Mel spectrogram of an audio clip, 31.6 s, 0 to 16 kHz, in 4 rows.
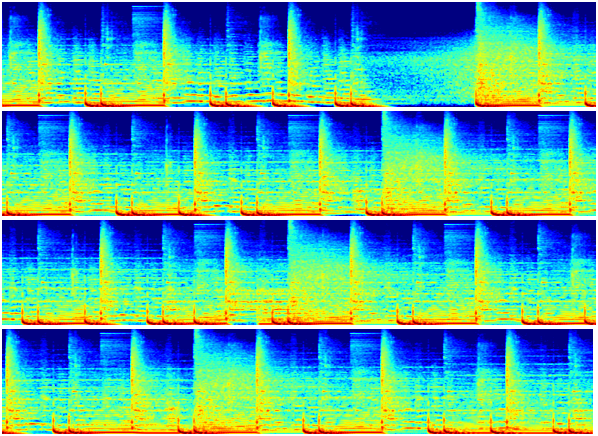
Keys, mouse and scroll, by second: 0.5-2.4 typing, 3.5 click, 4.9 ctrl+t, 5.9 click, 7.1 Return, 8.9 t, 16.9 s, 17.2 click, 19.5 ctrl+alt+click, 20.2 click, 21.0-22.4 typing, 22.7 click, 23.8 click, 24.7 KP_Enter, 25.1 ctrl+BackSpace, 25.5 ctrl+t, 26.1 Escape, 26.5 click, 28.0 click, 28.7 ctrl+t, 29.2 click, 29.8 Return, 30.2 t, 30.4 click.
